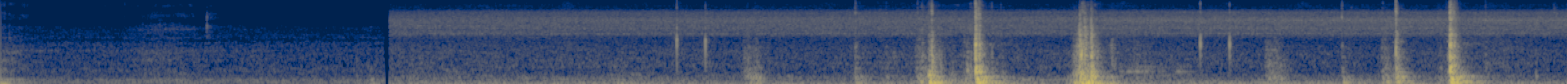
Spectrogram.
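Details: Honda key fob after shell replacement with transponder moved over: several quick, solid clunks in short bursts as the power door locks cycle, each firm and crisp; actuators and fob working normally.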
